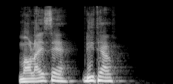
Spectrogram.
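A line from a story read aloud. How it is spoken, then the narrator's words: Shouting. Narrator (Vietnamese): Anh hét lên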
